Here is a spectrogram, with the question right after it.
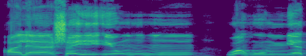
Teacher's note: حمزہ کو واو کے ساتھ ملائیں گے اور غنہ کریں گے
